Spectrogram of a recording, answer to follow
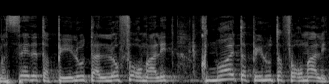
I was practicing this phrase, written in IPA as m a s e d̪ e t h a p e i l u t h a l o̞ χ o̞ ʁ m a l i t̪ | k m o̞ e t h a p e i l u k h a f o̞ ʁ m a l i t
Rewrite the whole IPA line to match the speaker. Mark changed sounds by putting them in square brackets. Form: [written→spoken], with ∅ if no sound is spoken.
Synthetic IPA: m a s e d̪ e t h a p e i l u t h a l o̞ [χ→f] o̞ ʁ m a l i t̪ | k m o̞ e t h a p e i l u [k→t] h a f o̞ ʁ m a l i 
